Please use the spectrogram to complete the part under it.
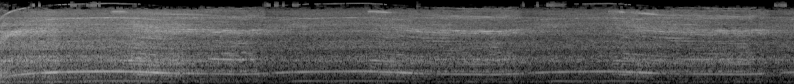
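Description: A blade-sharpening grinder, much like a bench grinder, runs with a steady, loud abrasive whine whose pitch slowly wavers up and down, as if a blade is being passed back and forth against it, with no voices.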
